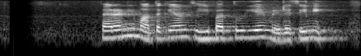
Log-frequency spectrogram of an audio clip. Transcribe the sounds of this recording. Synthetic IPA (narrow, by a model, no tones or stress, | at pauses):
pɛɾɐɳimɐt̪ɐkijaːnsiːpɐt̪ːuːjeːmelisini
